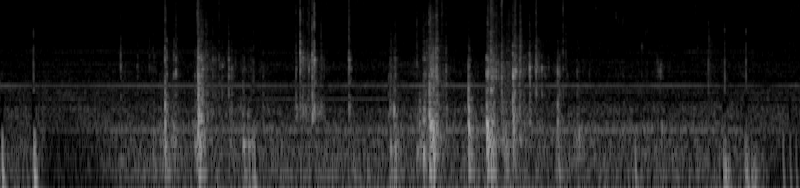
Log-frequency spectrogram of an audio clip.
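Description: HiCOZY countertop ice maker running with a steady hum, while ice and the plastic ice basket clatter in a string of sharp knocks, loudest about four to five seconds in.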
